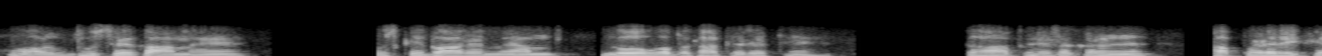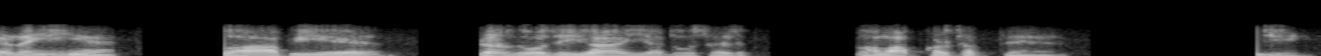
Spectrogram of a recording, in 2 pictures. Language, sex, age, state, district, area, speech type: Urdu, male, 45-60, Uttar Pradesh, Rampur, urban, conversation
